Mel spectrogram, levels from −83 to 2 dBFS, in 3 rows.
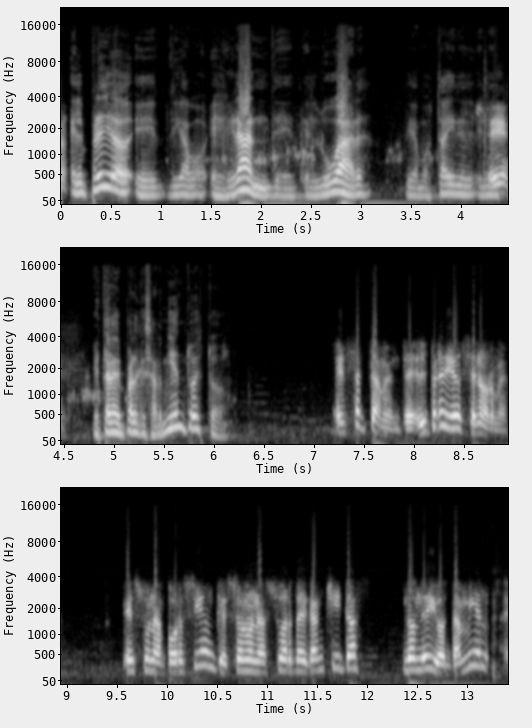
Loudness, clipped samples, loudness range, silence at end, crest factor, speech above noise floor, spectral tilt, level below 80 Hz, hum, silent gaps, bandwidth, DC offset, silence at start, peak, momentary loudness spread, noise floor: -15 LUFS; under 0.1%; 3 LU; 0 s; 14 dB; 41 dB; -7 dB/octave; -56 dBFS; none; none; 14.5 kHz; under 0.1%; 0 s; -2 dBFS; 14 LU; -56 dBFS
